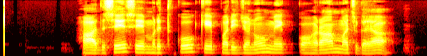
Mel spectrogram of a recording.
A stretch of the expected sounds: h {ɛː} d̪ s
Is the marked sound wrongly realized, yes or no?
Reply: yes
